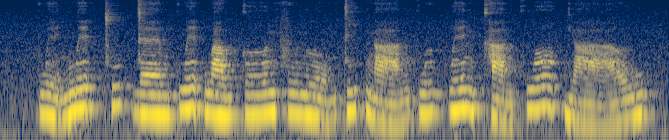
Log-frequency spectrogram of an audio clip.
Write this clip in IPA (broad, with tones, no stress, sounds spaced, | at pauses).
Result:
k w e˩˦ n w e˦˥ ʔ tʰ u˥˩ k̚ d ɛː˧ m k w e˥˩ ʔ w a˧ w k ɤː˦˥ n f u˧ n l o˩˦ m t i˦˥ t̚ ŋ aː˩˦ ŋ k w ɯ˦˥ k̚ w e˥˩ n kʰ a˨˩ n kʰ w ɤː˥˩ k̚ j aː˩˦ w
